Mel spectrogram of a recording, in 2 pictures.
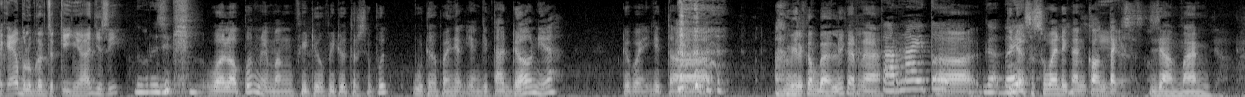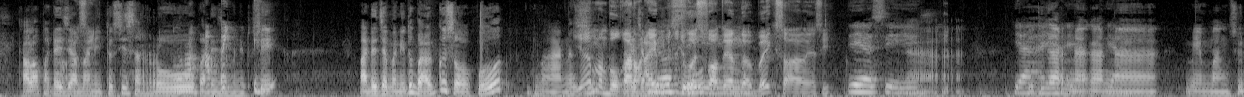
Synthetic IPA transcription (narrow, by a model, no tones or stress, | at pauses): kajaʔbəlʊmbəd͡ʒəkiɲaːd͡ʒasɪhd͡ʒəkiwalaupʊnmemaŋfideofideot̪ərsəbʊt̪̚udahbaɲak̚jaŋkit̪adaʊnja | ud̥ahbakit̪a | ambɪlkəmbalikarənakarnait̪uətɡaidaksəsuajdəŋankɔnt̪ɛkszamankalowpadad͡ʒamanit̪usɪhsə̰ɾupadad͡ʒamanit̪usɪh | padad͡ʒamanit̪ubaɡʊslɔpʊt̪̚manaaməmbokaait̪uduɡassəsuat̪ujaŋɡaʔbaɪk̚soalɲasɪhjasɪa̰ | d͡ʒadikaɾənakarəna | memaŋsu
